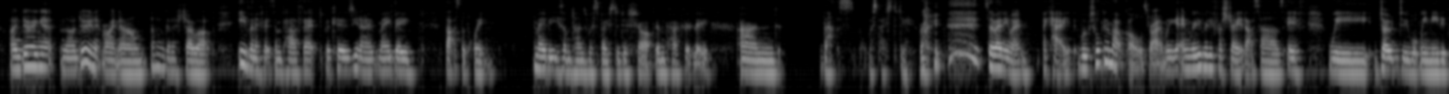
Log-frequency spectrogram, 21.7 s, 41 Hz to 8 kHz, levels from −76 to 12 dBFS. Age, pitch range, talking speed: 20-39, 140-175 Hz, 175 wpm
